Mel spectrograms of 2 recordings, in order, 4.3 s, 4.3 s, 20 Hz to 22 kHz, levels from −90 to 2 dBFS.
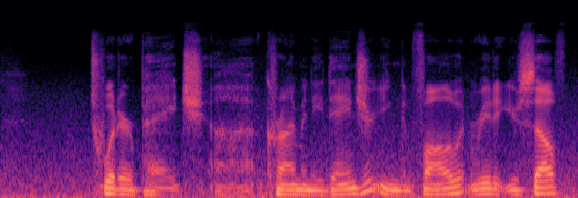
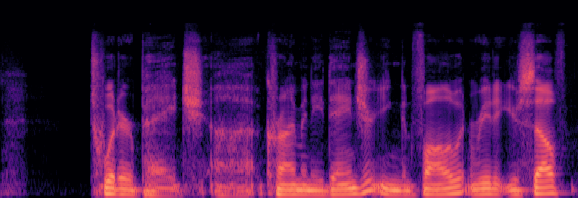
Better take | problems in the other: second | wind noise on the microphone; occasional gusts; 20 dB below the speech

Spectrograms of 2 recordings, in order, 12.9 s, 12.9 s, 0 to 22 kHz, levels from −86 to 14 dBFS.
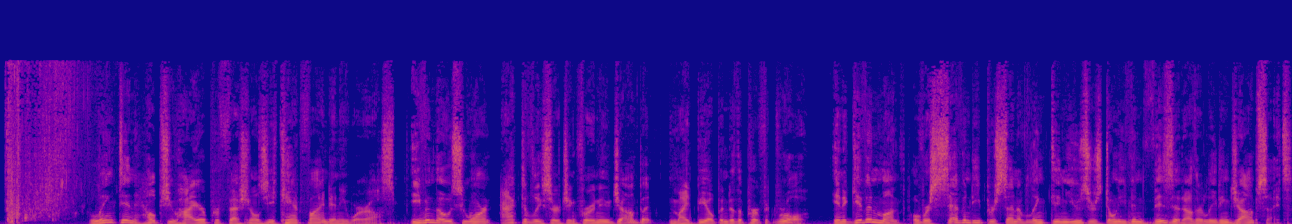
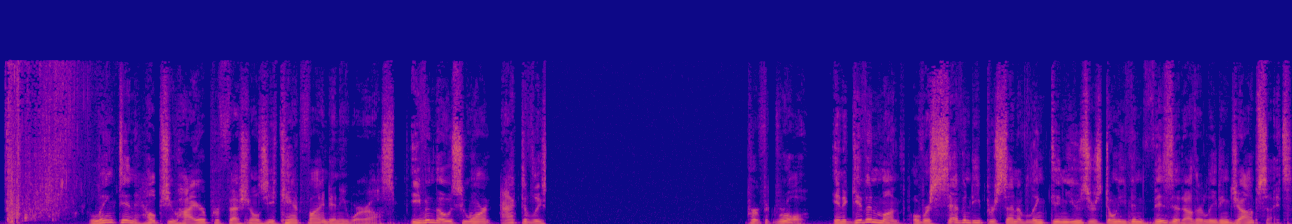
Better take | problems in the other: first | audio cutting out; at 5.5 s for 2 s

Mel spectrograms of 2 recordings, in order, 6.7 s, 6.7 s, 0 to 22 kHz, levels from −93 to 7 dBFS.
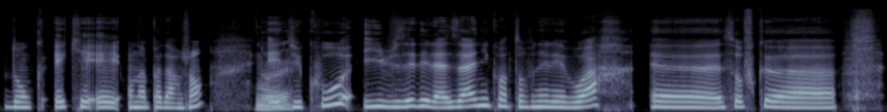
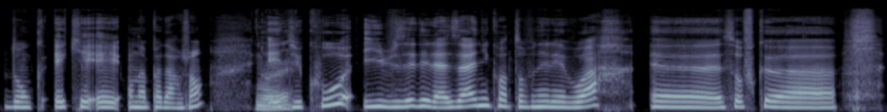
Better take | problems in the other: second | muffled; slightly; fading above 3.5 kHz

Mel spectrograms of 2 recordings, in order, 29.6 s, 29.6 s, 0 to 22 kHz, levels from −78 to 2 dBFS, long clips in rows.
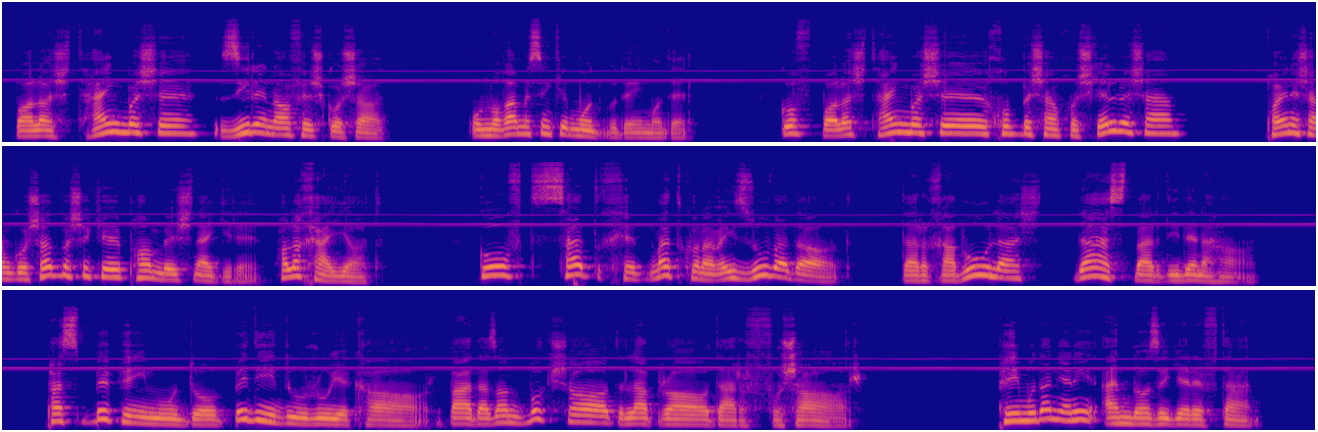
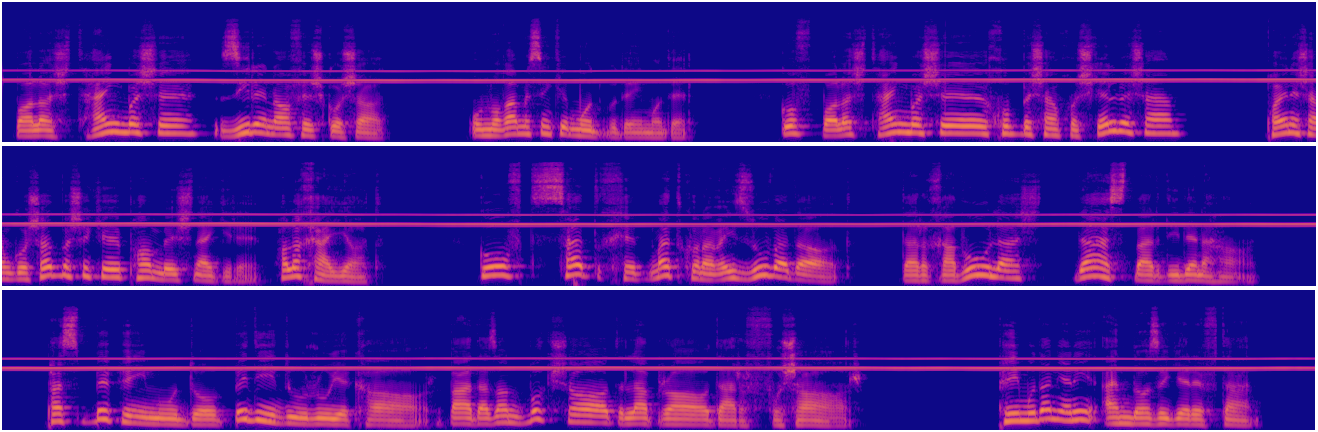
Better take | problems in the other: first | high-pitched whine; loud; throughout; 2.5 kHz, 5 dB below the speech; faint in the first

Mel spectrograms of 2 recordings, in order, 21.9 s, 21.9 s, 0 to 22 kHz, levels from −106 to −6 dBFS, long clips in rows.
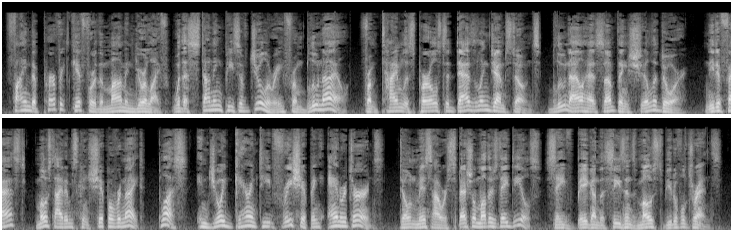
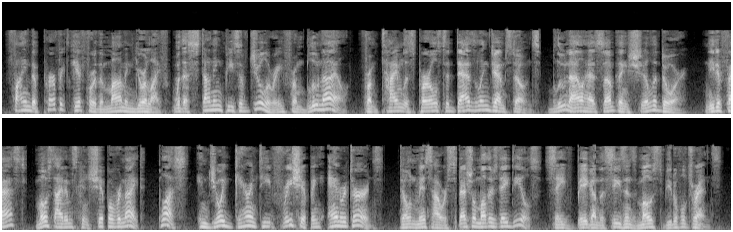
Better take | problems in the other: first | garbled, watery; badly; nothing above 7.5 kHz; slightly in the first

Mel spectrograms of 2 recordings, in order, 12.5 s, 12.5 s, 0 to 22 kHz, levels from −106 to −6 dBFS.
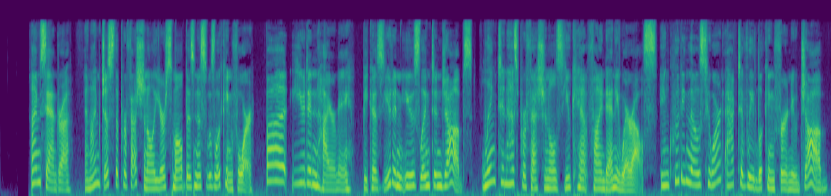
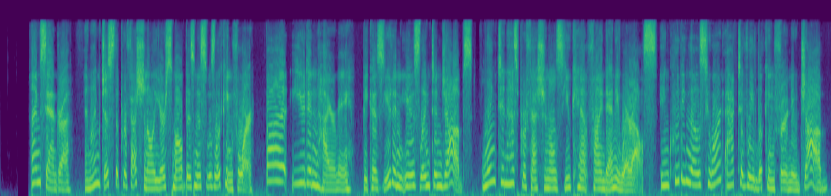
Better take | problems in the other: first | distortion; slight; 10 dB below the speech

